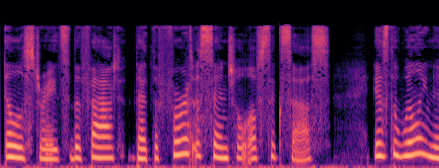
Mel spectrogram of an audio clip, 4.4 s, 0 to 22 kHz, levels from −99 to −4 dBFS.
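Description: At 0.68 s and again at 1.88–1.93 s, compressed frames are skipped: the speech jumps ahead about a tenth of a second, consistent with roughly ten 10 ms frames.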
